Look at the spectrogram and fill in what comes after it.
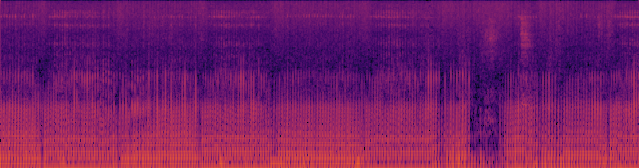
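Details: SimbAs, a calm Abyssinian cat keeping a person company, gives a continuous deep throbbing purr, rhythmic and unbroken apart from a brief dip near the end.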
